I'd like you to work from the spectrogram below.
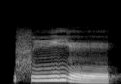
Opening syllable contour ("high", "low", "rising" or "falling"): high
